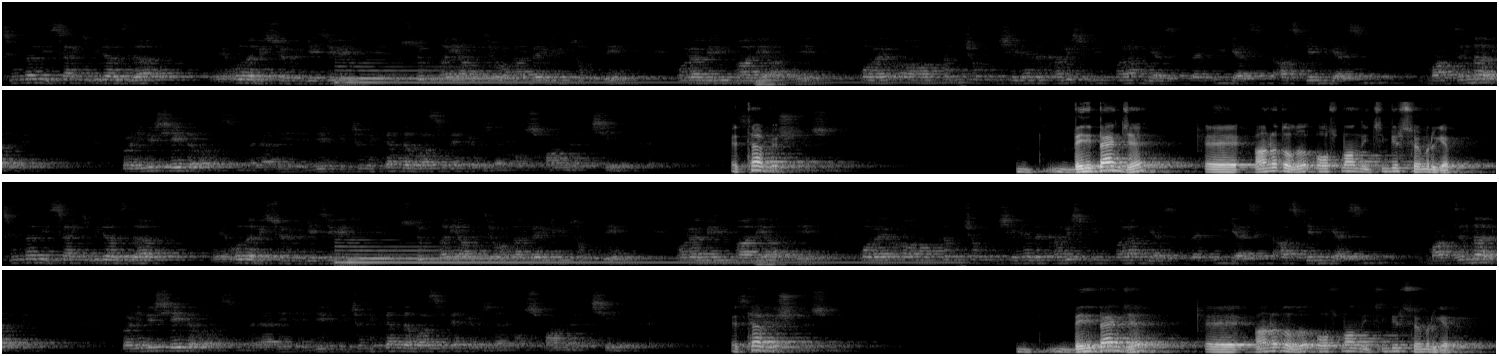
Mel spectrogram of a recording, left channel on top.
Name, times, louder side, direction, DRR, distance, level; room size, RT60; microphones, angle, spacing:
voice 1, 0.0-1.5 2.1-6.2 6.5-8.2 8.6-13.7 14.2-15.3 16.1-21.2 22.3-23.3, equal, 15° right, -2 dB, 1.4 m, -41 dB
Bass guitar, 3.3-9.6, right 3 dB, 75° right, 1.2 m, -43 dB
voice 2, 22.2-22.6 25.1-26.4 27.0-29.4, left 4 dB, 85° left, 12 dB, 0.4 m, -21 dB
6.1 x 5.2 x 6.5 m, 1.5 s
head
